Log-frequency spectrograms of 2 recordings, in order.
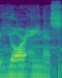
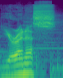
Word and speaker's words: Uranus: know who Uranus was or your anus to pronounce it correctly I like to pronounce it Uranus just to not have it sound funny but I don't actually think that's proper I don't think that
